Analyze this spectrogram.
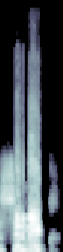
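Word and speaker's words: Tschermak: तीन मैंने नाम बताए एरिक वन सर्मक बोलते हैं टी एस सी एच ई आर एमसी नाम होता है वैसे टी से शुरुआत होती है बट साइलेंट होता है एरिक वन सेरमक कहां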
